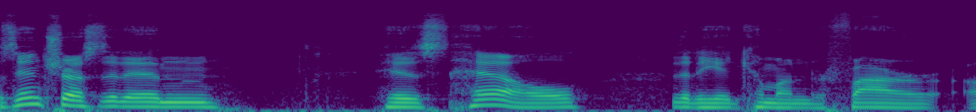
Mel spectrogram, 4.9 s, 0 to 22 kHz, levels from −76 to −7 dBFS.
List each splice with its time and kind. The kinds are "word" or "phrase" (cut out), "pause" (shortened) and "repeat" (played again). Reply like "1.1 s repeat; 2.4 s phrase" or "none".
2.2 s phrase; 3.4 s phrase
